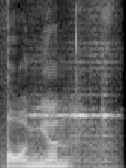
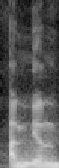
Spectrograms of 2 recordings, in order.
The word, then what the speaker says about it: onion: बोलेंगे इसको ऑनियन, और ऑनियन बोला तो ये गलत हो गया ऑनियन, क्योंकि हमने जो सीखा है लेटर सीखे हैं उसी को प्रोनाउंसिएशन में ले रहे हैं, तो ये आपका क्या हो गया, गलत हो गया। प्रोनाउंसिएशन जो शुद्ध बनेगा वो इसका अनियन बनेगा।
